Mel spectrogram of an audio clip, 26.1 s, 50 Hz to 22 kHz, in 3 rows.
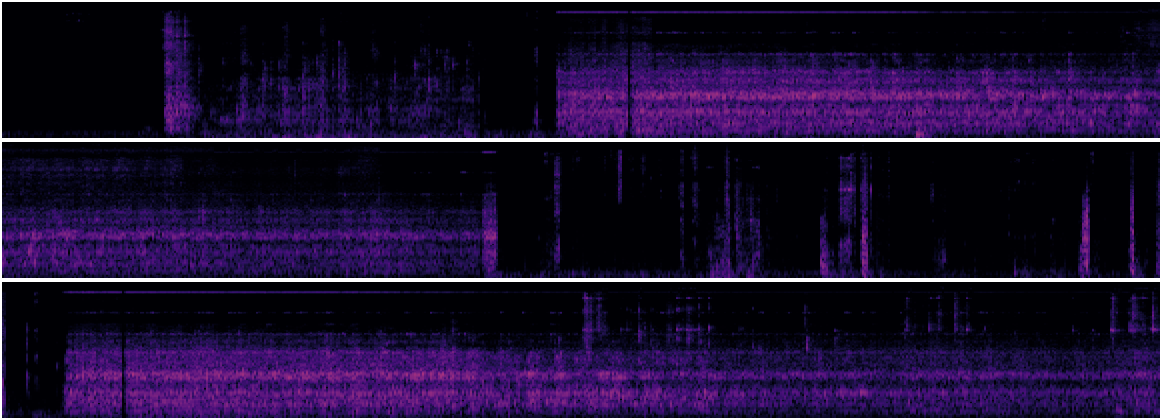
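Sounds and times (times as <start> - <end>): metalworking machine whirring: 4.2 - 12.4, 17.8 - 26.0
metal parts clicking and knocking: 24.1 - 24.7, 25.7 - 26.0.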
